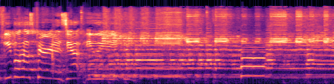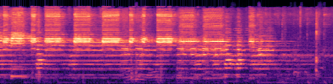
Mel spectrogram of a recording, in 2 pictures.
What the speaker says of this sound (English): you guys can honk for Leah if you want.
